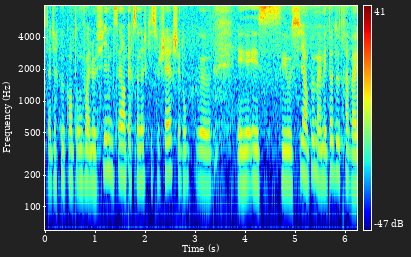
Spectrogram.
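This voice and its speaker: At a moderate pace, with noticeable background noise around her, a woman uses a medium pitch and ordinary pitch variation. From Tunisia. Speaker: film director. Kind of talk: casual chat. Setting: stage with audience. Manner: halting.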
